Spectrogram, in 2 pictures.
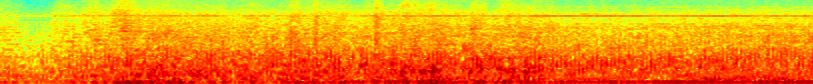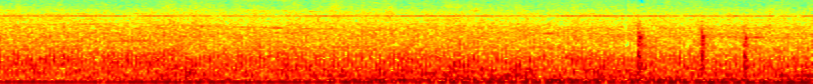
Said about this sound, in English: The aircraft continues to soar through the sky.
